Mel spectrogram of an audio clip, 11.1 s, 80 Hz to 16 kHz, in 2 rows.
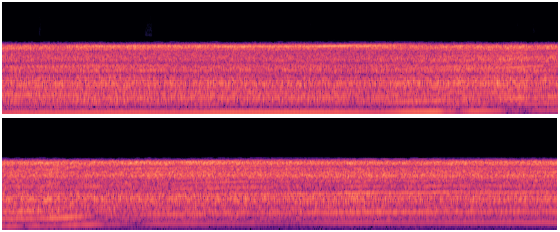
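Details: Nano lathe's small high-rpm motor, under 1/4 hp, run without the belt and without load: whine climbing in pitch with harsh, rough scraping hiss over the hum; owner suspects growly bearing noise.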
